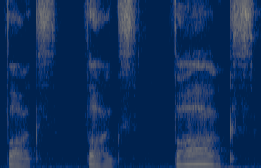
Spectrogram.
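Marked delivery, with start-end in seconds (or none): 0.0-1.4 soft urgent whisper. Acted. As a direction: hiss his name under your breath. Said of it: "crowded him and whispered".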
